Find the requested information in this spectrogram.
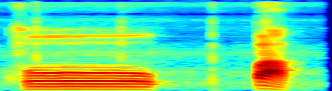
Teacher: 기역하고 비읍하고 만나면 뒤에 비읍이 쌍비읍으로 이렇게 발음이 됩니다. 그래서 발음을 하면 국밥 이렇게 발음이 되기 때문에 된소리 현상이 일어났다라는 걸 볼 수가 있고요.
